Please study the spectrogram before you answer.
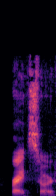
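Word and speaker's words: Brightsoar: it is the uh bright sore family how's it both right b-r-i-g-h-t sword like you're soaring through this guy s-o-a-r well um I can't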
